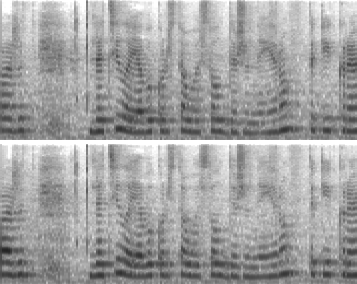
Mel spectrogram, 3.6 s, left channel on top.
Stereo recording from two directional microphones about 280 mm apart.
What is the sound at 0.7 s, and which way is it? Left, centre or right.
A woman's voice, centre.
